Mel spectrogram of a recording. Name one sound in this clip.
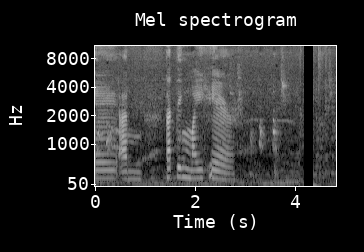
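A young boy speaks close by with animation.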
